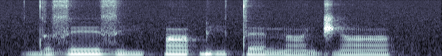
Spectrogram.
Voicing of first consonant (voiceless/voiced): voiced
